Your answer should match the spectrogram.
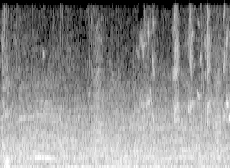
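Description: A basketball being dribbled on a hardwood arena court, a few bounces heard over steady arena crowd noise.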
